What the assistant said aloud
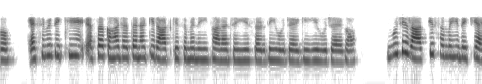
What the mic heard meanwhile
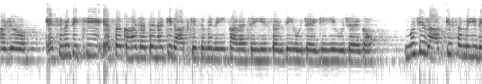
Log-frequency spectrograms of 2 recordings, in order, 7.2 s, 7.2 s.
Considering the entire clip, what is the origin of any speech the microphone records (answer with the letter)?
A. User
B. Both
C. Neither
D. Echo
D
